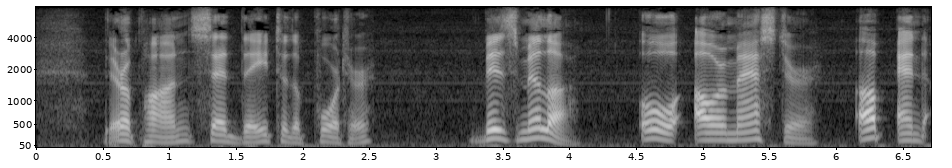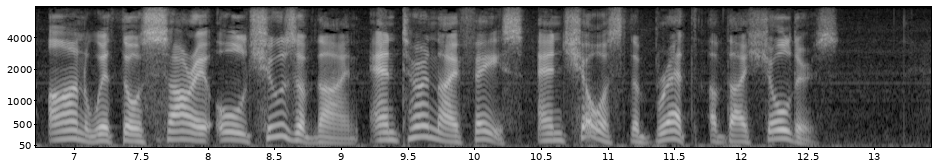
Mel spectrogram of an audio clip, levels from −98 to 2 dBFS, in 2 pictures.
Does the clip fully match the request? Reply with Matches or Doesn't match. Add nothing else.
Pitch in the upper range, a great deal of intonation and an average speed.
Doesn't match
